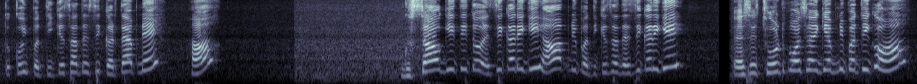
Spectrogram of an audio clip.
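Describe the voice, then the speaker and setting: A woman voicing an elderly grandmother who scolds her daughter-in-law, nagging and repeating herself in a shrill tone. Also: lively intonation, normal speed, pauses often, a bit bright, a little hiss or hum. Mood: indignant.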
